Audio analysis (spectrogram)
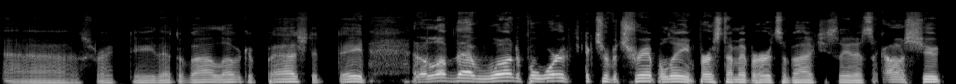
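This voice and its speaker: A man's voice: lowish voice, brisk, no room sound, clean studio sound. A man hosting a podcast interview, enthusiastic and given to repeating affirmations. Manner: enthusiastic, repeats "that's right, indeed". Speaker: podcast host.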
